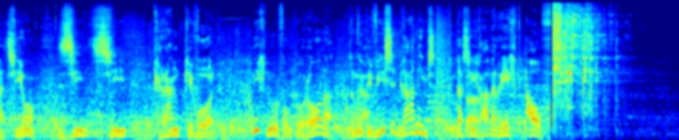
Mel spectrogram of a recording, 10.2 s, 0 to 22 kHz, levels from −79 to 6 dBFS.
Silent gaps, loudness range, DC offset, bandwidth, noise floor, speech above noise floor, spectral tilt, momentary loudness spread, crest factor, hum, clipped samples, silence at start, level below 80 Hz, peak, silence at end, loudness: none; 4 LU; under 0.1%; over 20 kHz; -58 dBFS; 35 dB; -3.5 dB/octave; 11 LU; 20 dB; none; under 0.1%; 0 s; -50 dBFS; -2 dBFS; 0.9 s; -21 LUFS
